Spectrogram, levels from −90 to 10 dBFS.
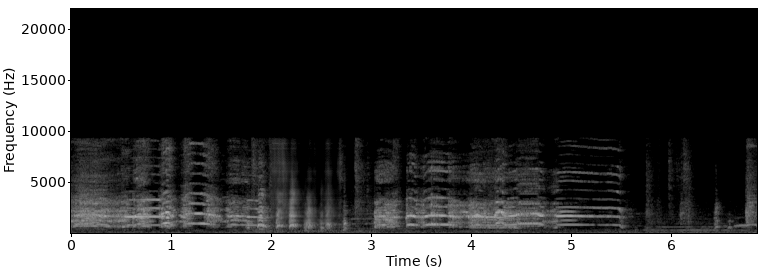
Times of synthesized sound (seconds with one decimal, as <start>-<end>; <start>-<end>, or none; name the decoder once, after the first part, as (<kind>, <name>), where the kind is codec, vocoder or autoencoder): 2.0-2.7 (vocoder, Vocos)

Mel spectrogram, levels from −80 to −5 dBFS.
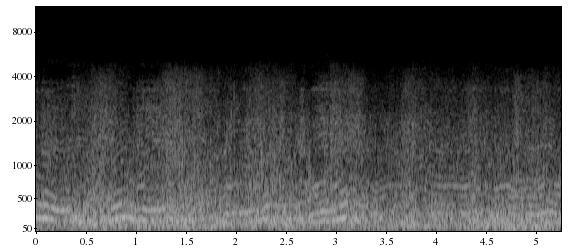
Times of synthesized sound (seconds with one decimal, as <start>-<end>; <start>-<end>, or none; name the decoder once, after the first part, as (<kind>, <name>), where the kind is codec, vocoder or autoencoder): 1.4-3.7 (vocoder, BigVGAN v2)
